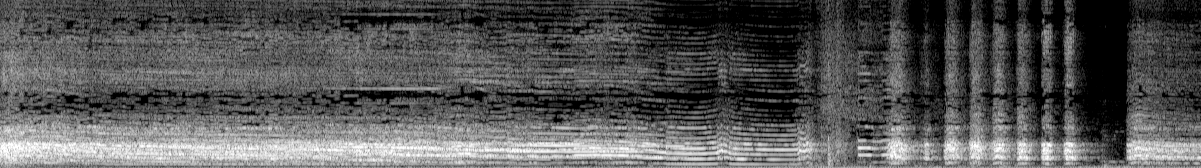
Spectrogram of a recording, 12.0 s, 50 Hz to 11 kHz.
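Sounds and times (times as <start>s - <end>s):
animal howling: 0.0s - 9.2s.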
